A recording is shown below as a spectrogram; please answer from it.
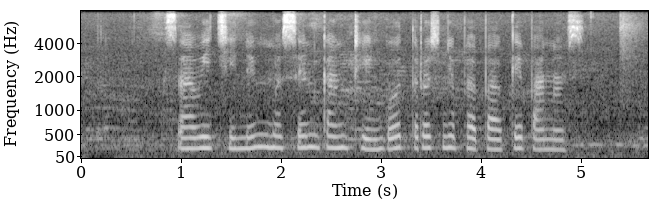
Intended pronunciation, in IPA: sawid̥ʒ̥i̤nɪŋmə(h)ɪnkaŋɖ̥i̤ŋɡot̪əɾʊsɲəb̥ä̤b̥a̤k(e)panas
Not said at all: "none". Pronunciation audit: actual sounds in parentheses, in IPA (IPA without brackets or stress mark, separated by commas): s, e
